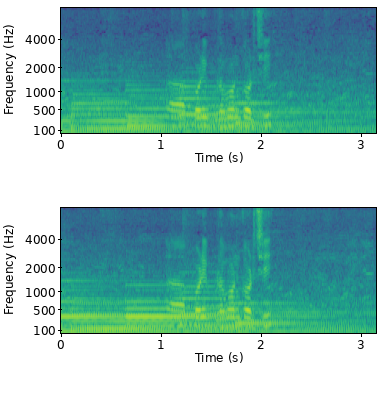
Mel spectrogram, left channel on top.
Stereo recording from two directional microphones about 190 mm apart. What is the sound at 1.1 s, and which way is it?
Speech, 5° left (ahead or behind).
